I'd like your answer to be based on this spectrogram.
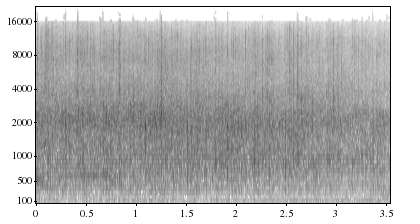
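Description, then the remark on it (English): A church audience breaks into steady applause for a man, a dense wash of many hands clapping at once, holding at an even, fairly loud level throughout with no voices standing out. “Come on, church, give him a hand clap.”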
